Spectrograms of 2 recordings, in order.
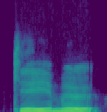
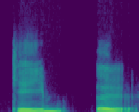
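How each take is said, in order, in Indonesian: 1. Konsonan akhir menyambung ke partikel. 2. Kata dan partikel diucapkan terpisah. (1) "cara bacanya itu gamer" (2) "bukan game "e""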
